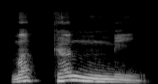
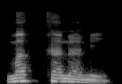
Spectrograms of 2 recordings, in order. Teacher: ini dibaca dengan mengidghamkan nun ke nun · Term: idgham kabir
